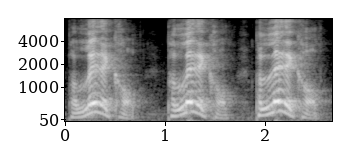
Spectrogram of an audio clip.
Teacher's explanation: stress is on the second syllable so the second syllable should be read louder than the others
